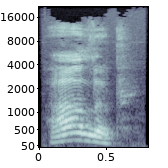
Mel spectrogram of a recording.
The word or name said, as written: aalyp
